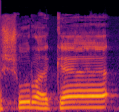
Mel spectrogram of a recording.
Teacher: یہاں پر بھی مد متصل ہے، جس طرح قائم میں ہم نے آپ کو بتایا اسی طریقے سے اس کو کھینچ کر پڑھنا ضروری ہے. شرکاء وقف کریں گے تو شرکا پڑھیں گے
